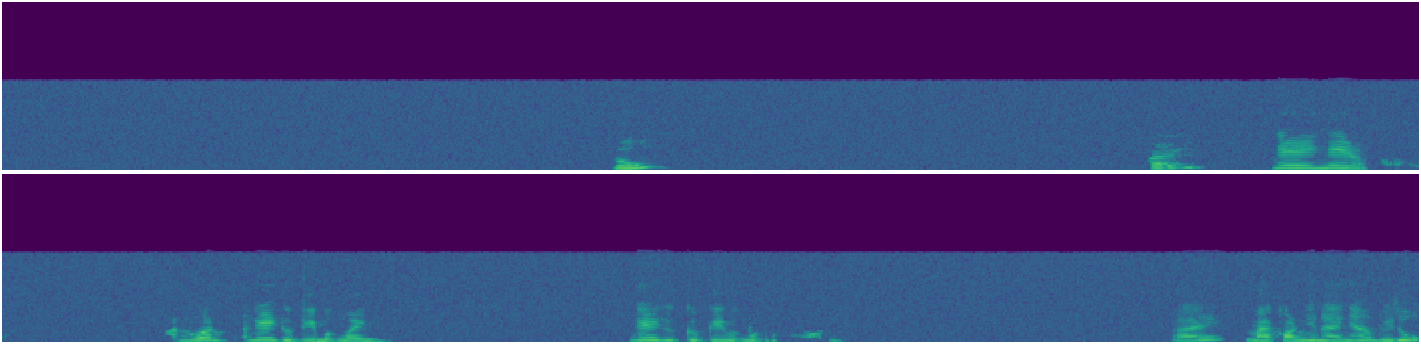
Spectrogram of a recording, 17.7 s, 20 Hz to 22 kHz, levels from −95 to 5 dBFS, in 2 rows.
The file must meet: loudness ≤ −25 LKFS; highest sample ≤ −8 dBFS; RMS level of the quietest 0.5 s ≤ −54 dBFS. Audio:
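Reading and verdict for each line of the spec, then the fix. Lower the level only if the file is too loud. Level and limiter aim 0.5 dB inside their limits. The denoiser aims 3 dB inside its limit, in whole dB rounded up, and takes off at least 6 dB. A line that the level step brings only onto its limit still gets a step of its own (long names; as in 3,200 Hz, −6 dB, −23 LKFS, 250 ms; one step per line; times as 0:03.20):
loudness −30.0 LKFS: in spec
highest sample −13.0 dBFS: in spec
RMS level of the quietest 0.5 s −52 dBFS: out of spec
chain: broadband denoise 6 dB, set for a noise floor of −52 dBFS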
